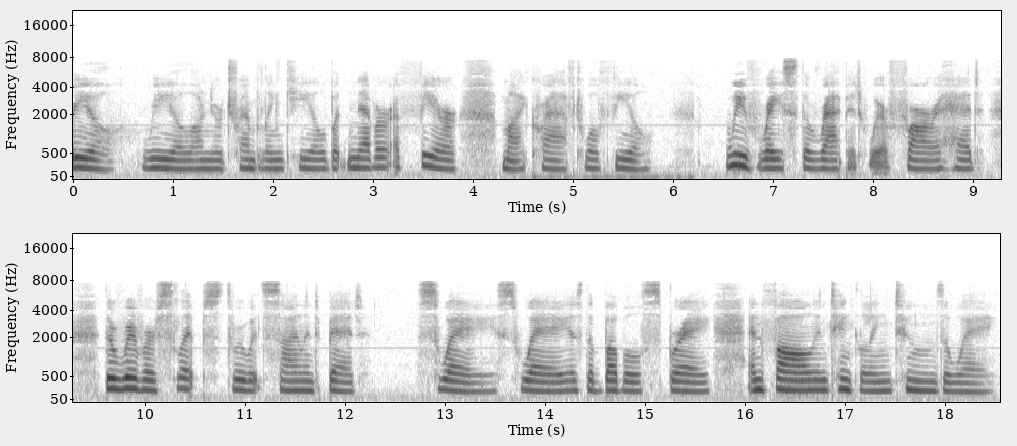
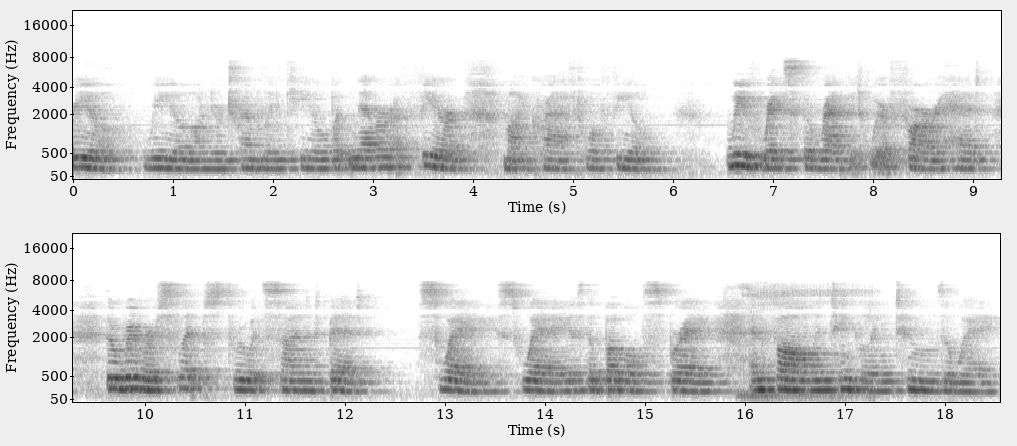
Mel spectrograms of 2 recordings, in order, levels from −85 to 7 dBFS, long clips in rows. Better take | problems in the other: first | background sound (Animal); 18 dB below the speech // room echo; dies away in 0.8 s

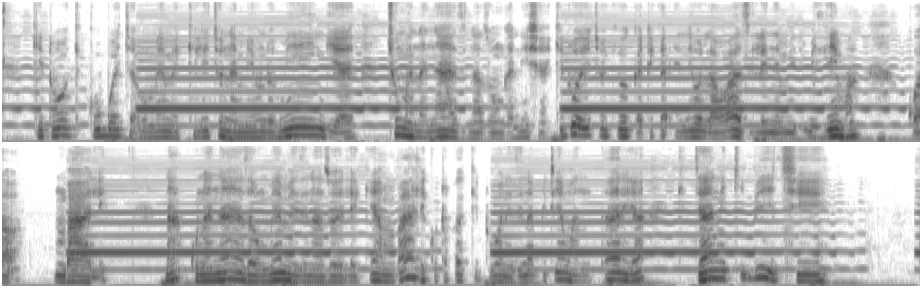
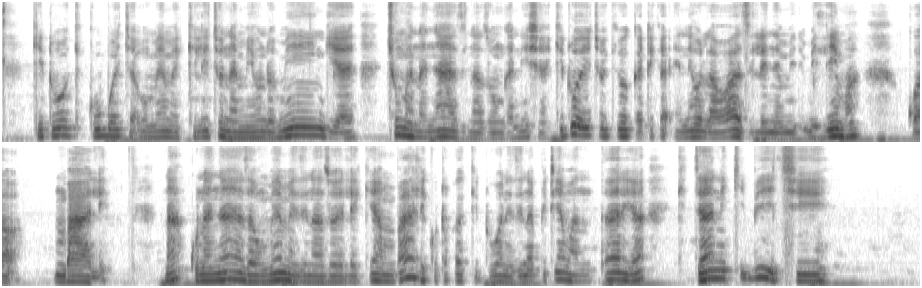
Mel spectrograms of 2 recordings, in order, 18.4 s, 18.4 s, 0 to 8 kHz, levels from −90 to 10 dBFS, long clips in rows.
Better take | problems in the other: second | background sound (Wind instrument, woodwind instrument); 4 dB below the speech

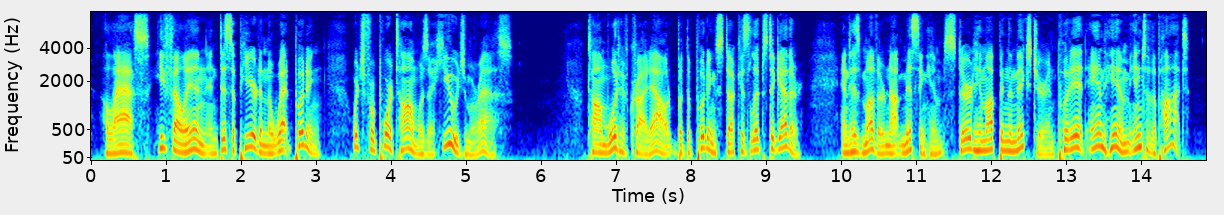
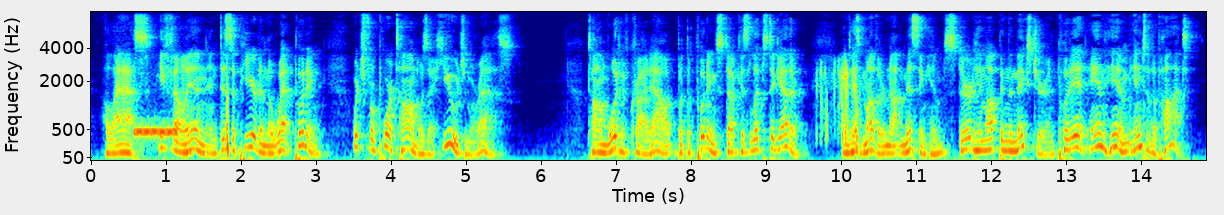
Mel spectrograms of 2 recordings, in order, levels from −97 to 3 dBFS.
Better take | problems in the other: first | background sound (Telephone); 7 dB below the speech // room echo; dies away in 0.4 s

